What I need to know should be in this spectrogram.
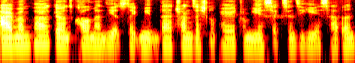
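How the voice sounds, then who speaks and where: The speaker talks at a very fast pace with a Liverpool accent. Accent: Scouse. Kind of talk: podcast conversation.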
